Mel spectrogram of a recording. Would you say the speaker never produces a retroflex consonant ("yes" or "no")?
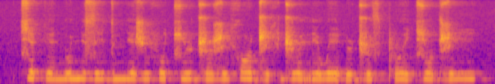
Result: no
